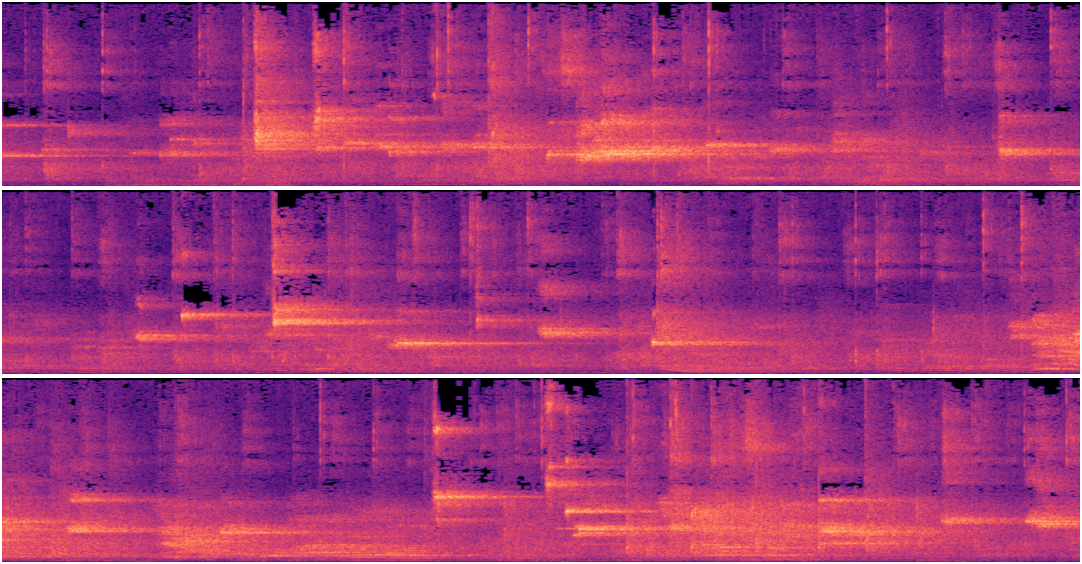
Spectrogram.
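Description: A table tennis ball clicking off bats and the table in quick rallies, the hits ringing in a large hall. Voices of players and onlookers go on throughout.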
